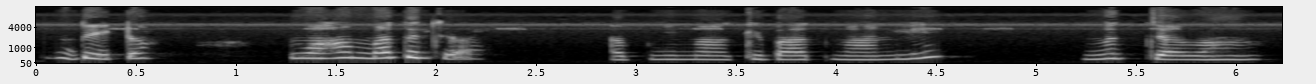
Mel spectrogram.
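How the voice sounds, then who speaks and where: A woman's voice: sits high, steady tone, slow pace, no echo, highs cut off. A woman voicing a fretful village mother who implores her son, in a melodramatic cartoon style. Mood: alarmed pleading. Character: anxious, pleading village mother of grown son.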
